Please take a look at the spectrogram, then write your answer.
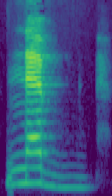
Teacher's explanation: Ba will get sifa of shidda. The sound will cut off abruptly.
